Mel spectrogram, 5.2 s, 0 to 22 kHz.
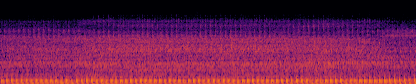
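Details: Alfa 110 moped, reassembled after a valve-like knock. Even single-cylinder putter at idle with the heavy knock gone and a faint tick in the background. Mechanic suspects cylinder wear letting the piston rock at the rings.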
